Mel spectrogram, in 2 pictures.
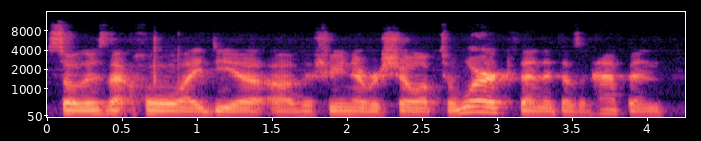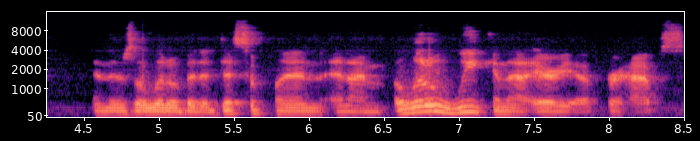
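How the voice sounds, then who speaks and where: With an American accent, a man talks at a fairly quick pace and medium pitch with ordinary pitch variation. He has a normal speaking voice over a quiet background. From Wisconsin, US Midwest. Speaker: filmmaker and photographer. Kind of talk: casual interview chat.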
